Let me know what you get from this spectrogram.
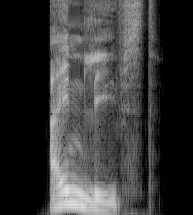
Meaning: second-person singular dependent preterite of einlaufen
- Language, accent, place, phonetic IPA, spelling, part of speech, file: German, Germany, Berlin, [ˈaɪ̯nˌliːfst], einliefst, verb, De-einliefst.ogg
